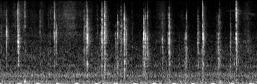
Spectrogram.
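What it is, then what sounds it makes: Full foil sheet-mask sachet tapped with nails. A full, flat laminated foil sheet-mask sachet is held in the hands and tapped and scratched with long nails. About eighteen sharp, bright clicks and short crinkly scratches come at an uneven pace over a steady low hum, each dying away almost instantly.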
